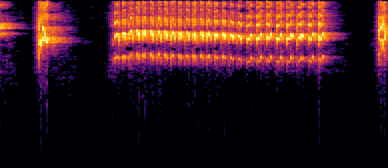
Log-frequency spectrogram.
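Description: A bulbul gives a fast, tight trill of bright whistled notes, about eleven per second for two seconds, framed by short harsh chirps.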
